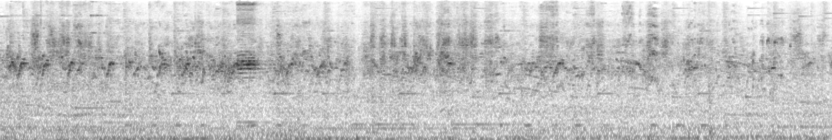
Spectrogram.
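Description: A crowd of caged budgerigars and finches chirping and chattering all at once, a dense, unbroken twitter with a louder burst about two and a half seconds in.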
